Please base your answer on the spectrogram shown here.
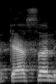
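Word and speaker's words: castle: कैसल, इसमें जो है ना आपके पास टी साइलेंट है, जैसे नेस्ले में आप देख लें टी साइलेंट होगा।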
